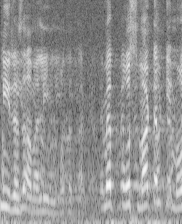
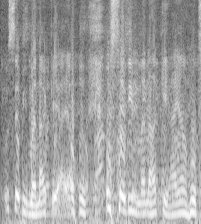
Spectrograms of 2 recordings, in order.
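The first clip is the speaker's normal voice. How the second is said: building preaching; 3 semitones lower, 11 dB louder than usual. Real, not acted. Repeated line, rising force.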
